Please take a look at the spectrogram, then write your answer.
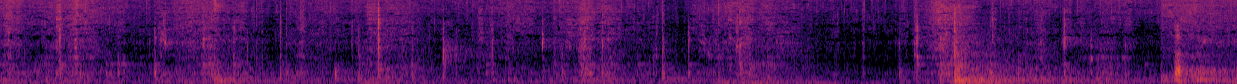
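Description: Kashmiri curry being stirred in a hot pan, with repeated scraping strokes of a spoon over a continuous sizzle and fry, plus scattered clinks of the utensil against the metal, heard alone.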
